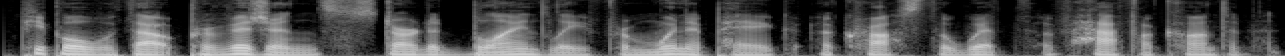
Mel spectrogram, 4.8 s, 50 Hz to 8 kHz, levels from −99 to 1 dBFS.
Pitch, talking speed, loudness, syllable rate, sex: 95 Hz, 175 wpm, -23 LUFS, 5.5 syllables/s, male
